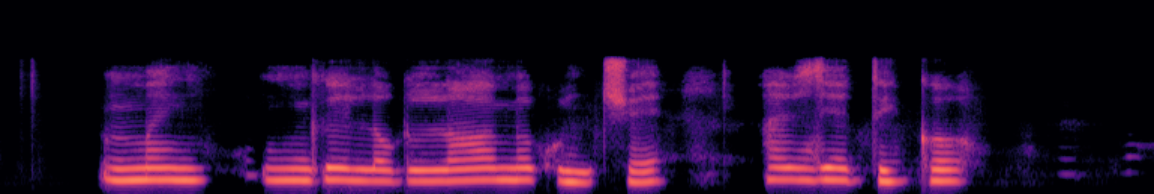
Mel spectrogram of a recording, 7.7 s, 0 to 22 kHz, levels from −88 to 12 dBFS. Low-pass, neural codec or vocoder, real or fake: 7.2 kHz; codec, 16 kHz in and 24 kHz out, 0.9 kbps, LongCat-Audio-Codec, four codebook decoder; fake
